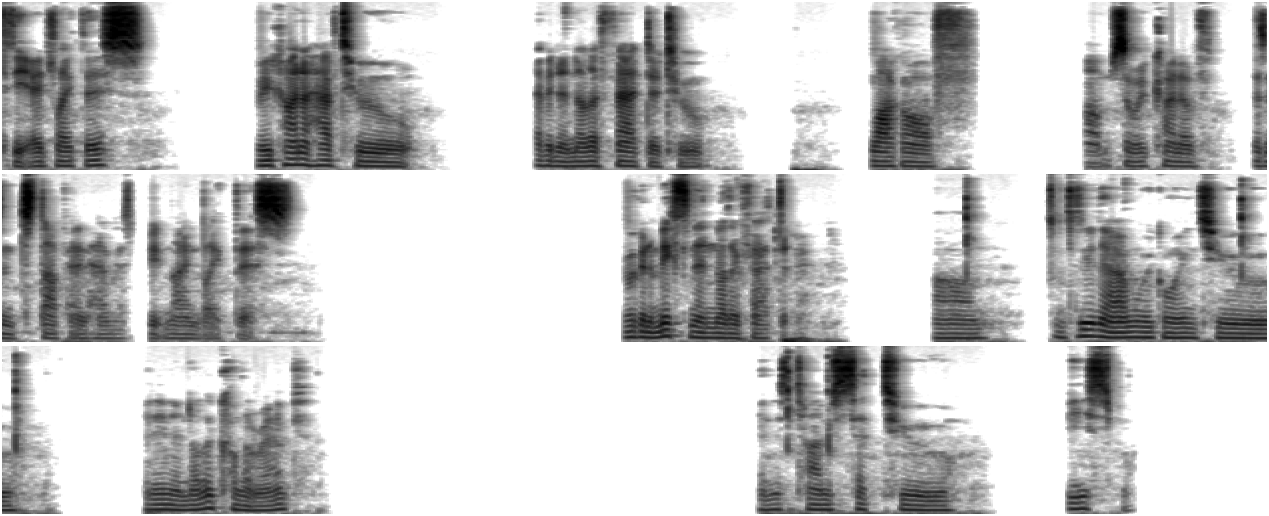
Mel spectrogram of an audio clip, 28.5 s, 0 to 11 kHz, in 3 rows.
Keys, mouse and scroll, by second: 2.6 click, 3.6 click, 10.4 click, 11.9 click, 12.6 click, 13.5 click, 16.1 click, 16.7 middle click, 17.4-17.8 scroll up 2, 17.8 click, 18.1-18.7 scroll down 4, 18.7 middle click, 19.2-19.6 scroll up 2, 19.3 click, 19.8 shift+a, 20.1-20.5 scroll up 2, 24.8 middle click, 25.2-25.8 scroll up 3, 25.8-26.4 scroll down 3, 26.4 click.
